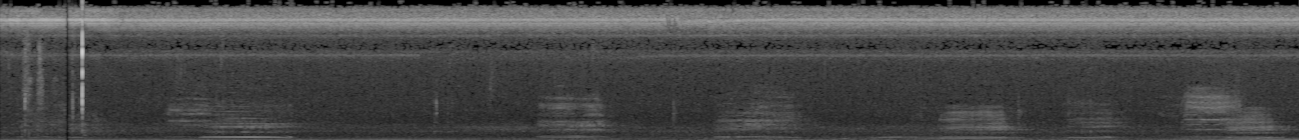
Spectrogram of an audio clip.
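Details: Brahman cattle herd being penned and worked on a ranch, gentle-tempered animals; repeated deep harmonic moos from several animals overlap across the recording, some rising then falling, over a constant low mechanical hum.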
